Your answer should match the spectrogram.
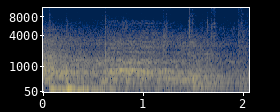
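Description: Dull thud of a taekwondo fighter going down onto the foam mat, heard over shouting voices, followed by a few light clicks.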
